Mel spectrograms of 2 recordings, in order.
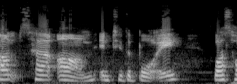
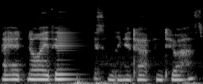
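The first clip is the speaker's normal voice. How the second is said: dropping even softer, hushed voice; 7 dB quieter than usual. Playing a character who talks quietly about a husband's fate: speaking even more softly. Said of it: "She begins to speak even more softly then".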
